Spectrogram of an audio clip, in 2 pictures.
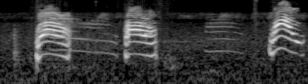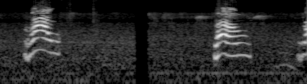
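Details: At night a domestic cat calls for a mate with a run of six clear meows, some rising and dropping in a curved arc, others flatter and fainter, spaced irregularly over nine seconds with a faint hum beneath.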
